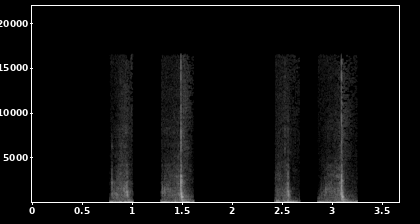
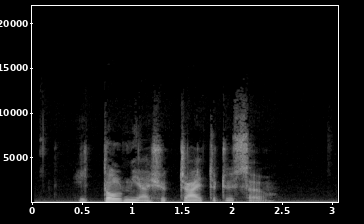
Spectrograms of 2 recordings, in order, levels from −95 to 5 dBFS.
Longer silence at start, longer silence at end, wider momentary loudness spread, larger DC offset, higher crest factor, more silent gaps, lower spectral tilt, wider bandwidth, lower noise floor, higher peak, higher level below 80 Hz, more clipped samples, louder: first, 0.75 s vs 0.45 s; second, 0.4 s vs 0.65 s; about the same, 17 LU vs 16 LU; neither; first, 28 dB vs 22 dB; first, 1.02-1.29 s, 1.63-2.43 s, 2.68-2.85 s vs none; about the same, -4.5 dB/octave vs -4.5 dB/octave; first, 16.5 kHz vs 12 kHz; first, under -90 dBFS vs -55 dBFS; second, -16 dBFS vs -10 dBFS; about the same, -50 dBFS vs -54 dBFS; neither; second, -43 LUFS vs -30 LUFS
